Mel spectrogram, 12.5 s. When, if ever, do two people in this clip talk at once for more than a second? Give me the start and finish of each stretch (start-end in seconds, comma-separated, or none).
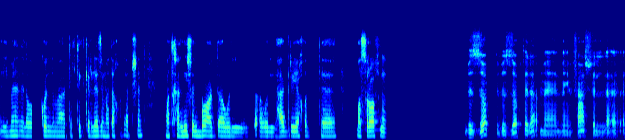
none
